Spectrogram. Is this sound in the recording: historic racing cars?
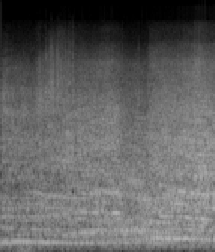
yes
